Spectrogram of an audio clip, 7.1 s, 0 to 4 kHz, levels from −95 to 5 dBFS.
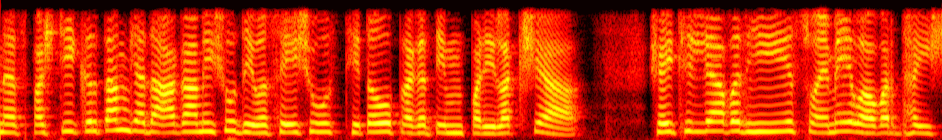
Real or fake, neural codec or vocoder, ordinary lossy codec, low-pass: fake; codec, 16 kHz, about 1 kbps, DyCAST, with the encoder's durations; none; 3.6 kHz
